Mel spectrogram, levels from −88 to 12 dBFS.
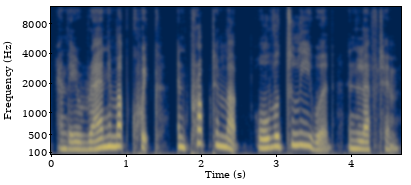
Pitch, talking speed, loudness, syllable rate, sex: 205 Hz, 205 wpm, -16 LUFS, 4.9 syllables/s, female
